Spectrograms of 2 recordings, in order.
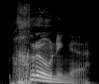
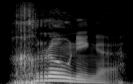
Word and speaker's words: Groningen: This is the way us Dutchies say Groningen. Groningen. There is a very slight emphasis on the first syllable. Groningen.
